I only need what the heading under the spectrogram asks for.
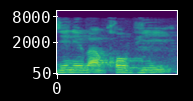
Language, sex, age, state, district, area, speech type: Bodo, male, 60+, Assam, Chirang, rural, spontaneous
